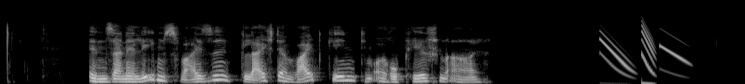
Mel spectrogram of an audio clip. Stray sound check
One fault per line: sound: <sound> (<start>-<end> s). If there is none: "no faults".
sound: chirp (6.0-6.9 s)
